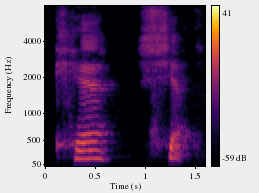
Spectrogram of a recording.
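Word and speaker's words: קשת: So it's a two-syllable word.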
